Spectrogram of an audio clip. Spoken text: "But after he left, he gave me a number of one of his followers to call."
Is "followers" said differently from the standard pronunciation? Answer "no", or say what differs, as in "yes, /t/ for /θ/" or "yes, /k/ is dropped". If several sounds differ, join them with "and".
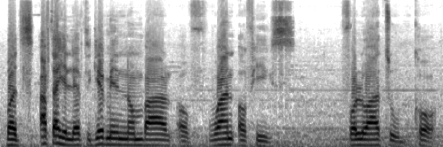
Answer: yes, /z/ is dropped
